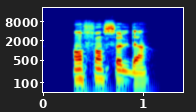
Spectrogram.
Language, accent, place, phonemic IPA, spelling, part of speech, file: French, France, Lyon, /ɑ̃.fɑ̃ sɔl.da/, enfant soldat, noun, LL-Q150 (fra)-enfant soldat.wav
- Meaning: child soldier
